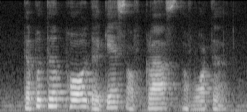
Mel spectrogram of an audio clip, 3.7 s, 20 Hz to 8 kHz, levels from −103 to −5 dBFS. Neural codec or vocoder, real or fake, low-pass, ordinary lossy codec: none; real; none; none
